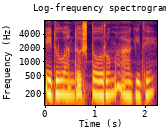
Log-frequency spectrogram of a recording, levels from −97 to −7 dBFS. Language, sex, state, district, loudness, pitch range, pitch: Kannada, female, Karnataka, Bidar, -17 LUFS, 180-200 Hz, 190 Hz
